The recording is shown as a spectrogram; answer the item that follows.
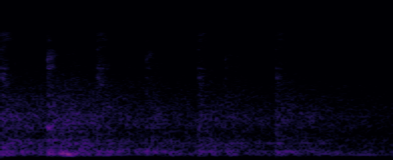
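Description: Near silence with faint, short clicks, about three a second, from a computer mouse button being pressed and released while drawing.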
